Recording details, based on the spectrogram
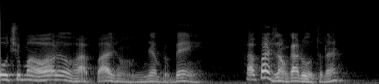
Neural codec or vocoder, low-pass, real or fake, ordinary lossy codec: none; 7.2 kHz; real; none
